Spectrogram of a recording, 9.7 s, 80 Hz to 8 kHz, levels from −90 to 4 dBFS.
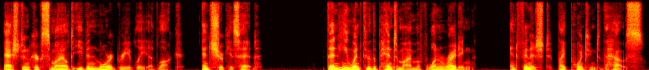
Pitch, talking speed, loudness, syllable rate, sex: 110 Hz, 170 wpm, -22 LUFS, 5.6 syllables/s, male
